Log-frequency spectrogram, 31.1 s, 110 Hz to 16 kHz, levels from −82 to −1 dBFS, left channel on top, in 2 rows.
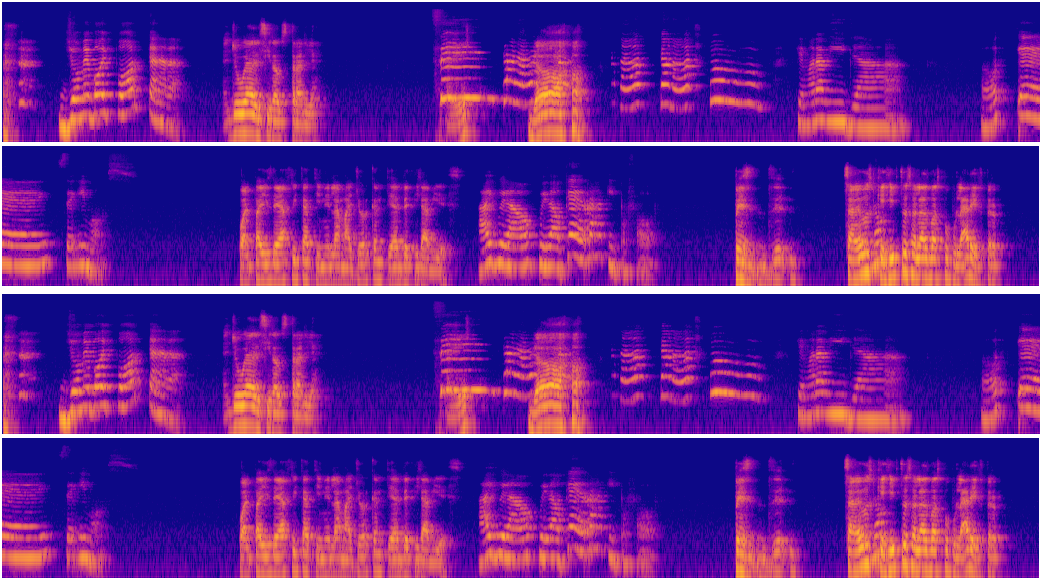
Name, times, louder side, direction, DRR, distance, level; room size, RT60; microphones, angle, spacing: voice 1, 0.8-2.7 6.5-8.5 9.3-11.4 11.9-13.5 14.7-17.1 22.7-25.3 28.6-28.8, left 2 dB, 30° left, 5 dB, 1.1 m, -28 dB
voice 2, 3.3-4.7 6.7-7.0 7.9-8.7 19.1-22.4 26.6-27.5 28.2-30.5, equal, 5° left, 7 dB, 1.2 m, -23 dB
15.5 x 10.0 x 3.2 m, 0.40 s
head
